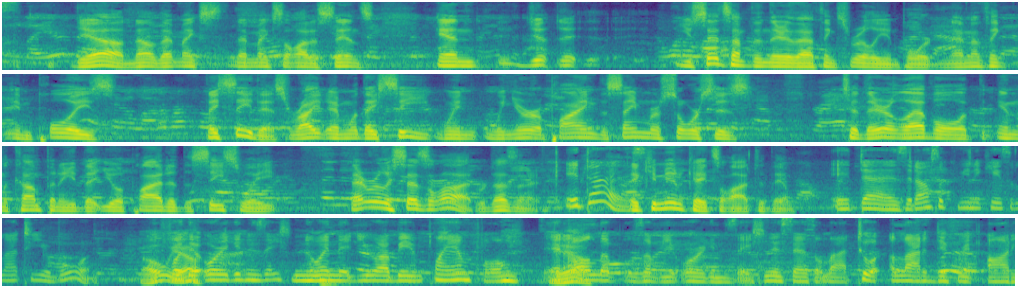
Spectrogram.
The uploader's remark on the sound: LIVE at the Business RadioX® remote at SOAHR 2023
